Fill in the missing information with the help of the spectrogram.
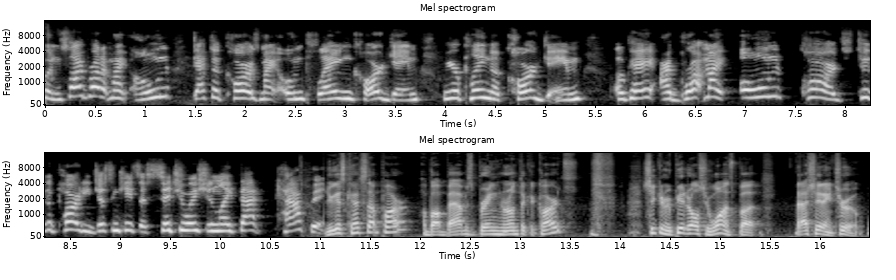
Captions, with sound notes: You guys catch that part? About Babs bring her own deck of cards? [chuckles] She can repeat it all she wants, but that shit ain't true.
